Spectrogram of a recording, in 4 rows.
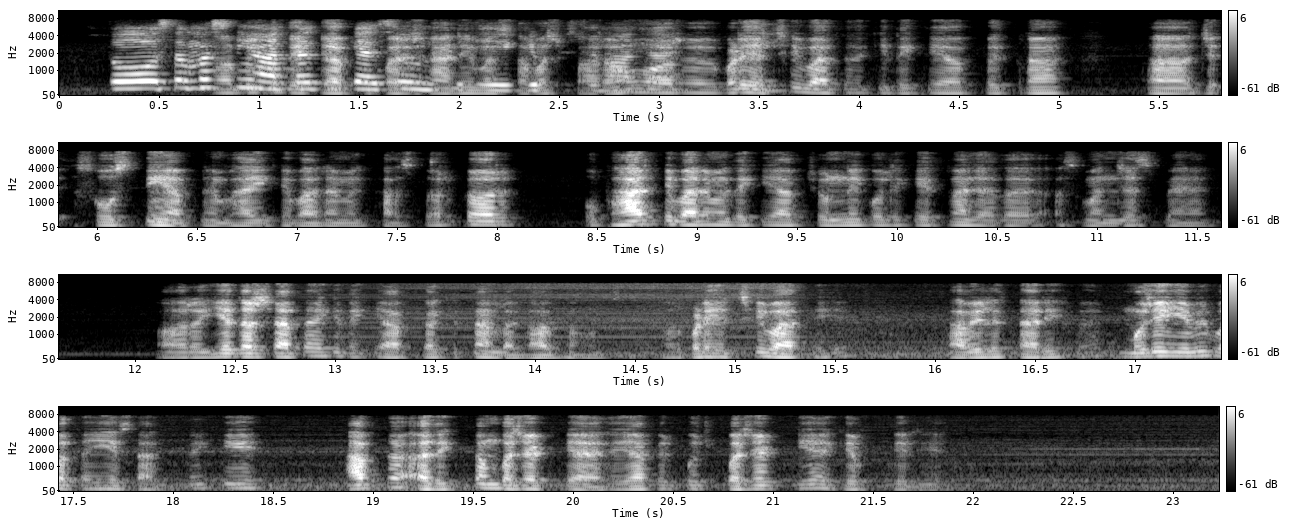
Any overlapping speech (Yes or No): Yes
